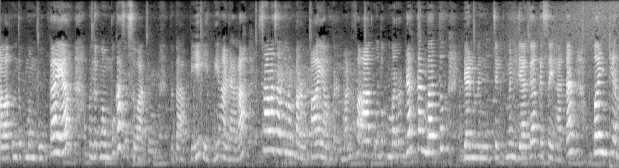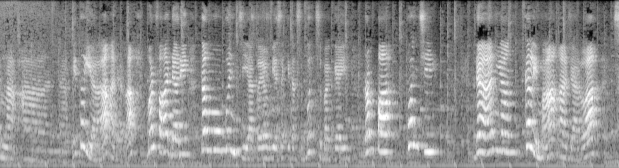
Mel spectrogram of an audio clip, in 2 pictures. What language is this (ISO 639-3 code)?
ind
